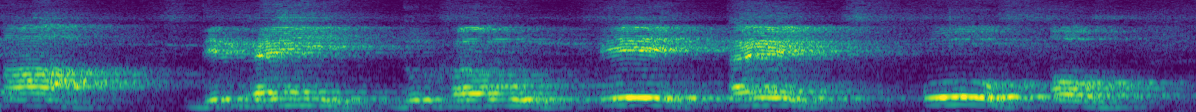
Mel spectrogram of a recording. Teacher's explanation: ये वे स्वर हैं जिनके उच्चारण में ह्रस्व स्वर से लगभग दुगुना समय लगता है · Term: दीर्घ स्वर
